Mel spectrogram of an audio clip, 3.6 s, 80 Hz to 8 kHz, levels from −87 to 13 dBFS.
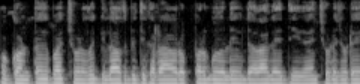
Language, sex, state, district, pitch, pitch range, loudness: Hindi, male, Bihar, Patna, 130 Hz, 130-135 Hz, -17 LUFS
